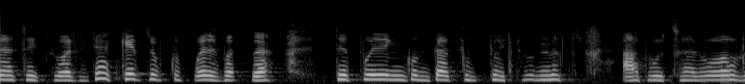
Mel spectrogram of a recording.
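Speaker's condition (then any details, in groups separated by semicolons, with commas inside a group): Cerebral palsy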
